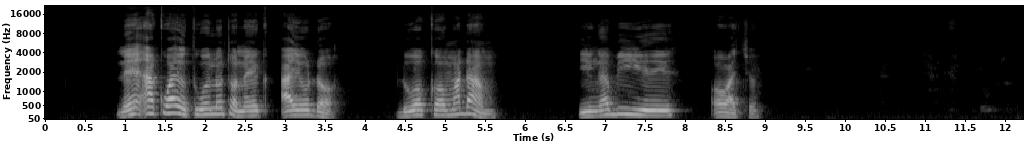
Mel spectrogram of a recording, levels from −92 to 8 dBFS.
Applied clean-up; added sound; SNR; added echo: none; none; none; none.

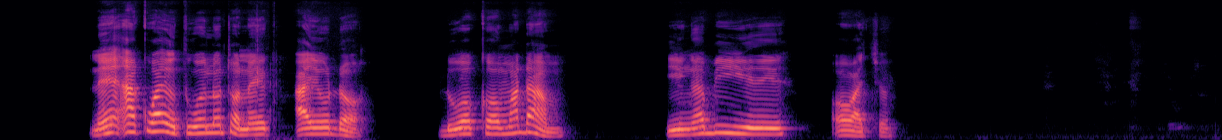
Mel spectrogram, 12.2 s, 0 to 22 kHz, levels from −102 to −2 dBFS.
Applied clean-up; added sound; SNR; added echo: neural mask model DeepFilterNet 3.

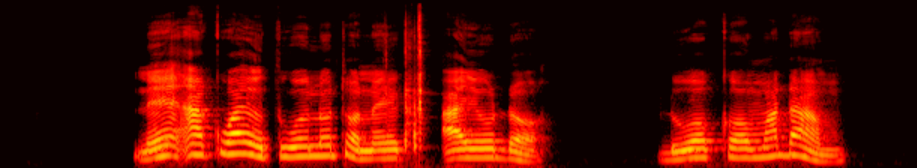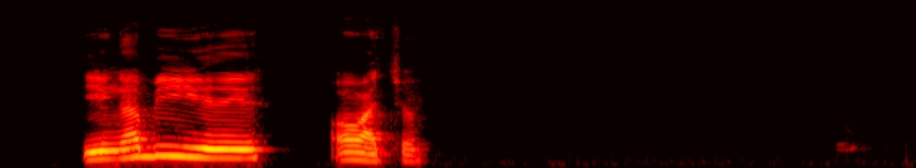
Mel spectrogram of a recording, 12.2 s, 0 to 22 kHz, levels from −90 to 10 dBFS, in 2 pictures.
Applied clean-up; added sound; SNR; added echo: neural mask model RNNoise.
